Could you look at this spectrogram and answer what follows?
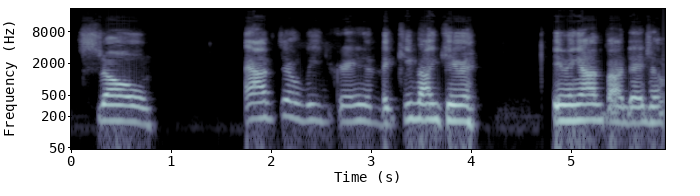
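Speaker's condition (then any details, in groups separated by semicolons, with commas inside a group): Cerebral palsy, spastic quadriplegia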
